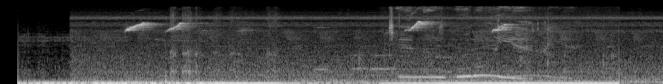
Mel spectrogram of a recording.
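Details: Female flowerpecker in the wild, in a rural garden on a clear late morning: short high upslurred chip notes in pairs, with a lower whistled wavering phrase from another bird and steady low rumble.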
